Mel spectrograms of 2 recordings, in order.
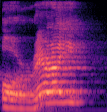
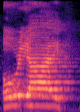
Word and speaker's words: Owerri: So then we began to talk to Pastor Chime One from Orerai, Nigeria. I'm making sure I say it right. O-W-E-R-R-I, Nigeria. Orerai, Nigeria, Pastor Chime One.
